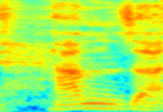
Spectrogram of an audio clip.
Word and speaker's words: hamza: And hamza is pronounced ah. See? Ah. Ah. Ah. It cuts the breath because it's coming from the back of the throat as what is called a guttural.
